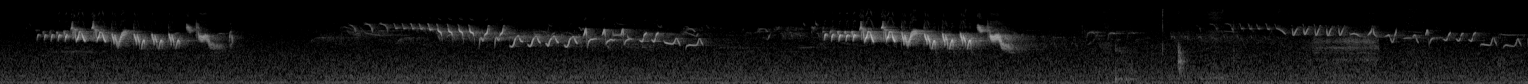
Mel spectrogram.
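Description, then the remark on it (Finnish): Recordings of chaffinch and willow warbler songs are played overlapping, each bright phrase lasting about two seconds and alternating in quick succession, clear, with no talking. “Mä laitan soimaan ne vielä nyt päällekkäin. Eli yrittäkää tästä nyt erottaa sitten. Peippo, duuri, pajulintu, molli.”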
